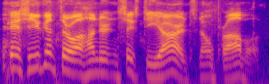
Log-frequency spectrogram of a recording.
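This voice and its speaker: A man's voice: fairly high pitch, animated, fast talker, bright, forceful tone, poor audio. A man running a tabletop role-playing game as game master, bantering and teasing his players.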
